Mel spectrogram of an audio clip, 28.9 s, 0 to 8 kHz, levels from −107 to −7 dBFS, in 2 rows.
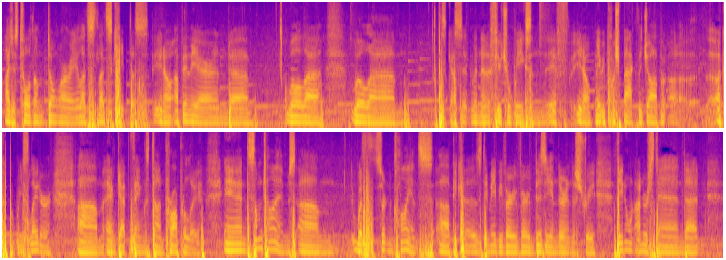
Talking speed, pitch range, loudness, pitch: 145 wpm, 90-105 Hz, -20 LUFS, 95 Hz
